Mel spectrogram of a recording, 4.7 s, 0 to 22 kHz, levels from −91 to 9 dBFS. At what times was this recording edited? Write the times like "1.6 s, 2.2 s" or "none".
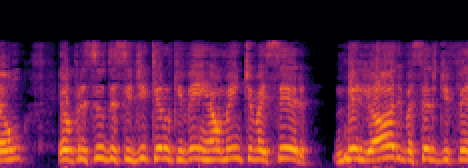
none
